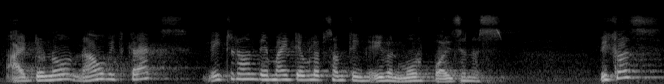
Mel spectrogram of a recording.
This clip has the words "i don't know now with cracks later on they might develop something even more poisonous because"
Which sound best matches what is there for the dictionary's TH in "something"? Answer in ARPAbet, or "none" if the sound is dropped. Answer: T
